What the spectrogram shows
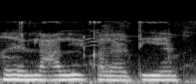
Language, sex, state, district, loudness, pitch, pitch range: Bengali, female, Tripura, West Tripura, -12 LUFS, 210 Hz, 205-215 Hz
